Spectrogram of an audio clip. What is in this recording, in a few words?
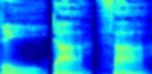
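"ritatha", concatenated syllables; Affixing experiment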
